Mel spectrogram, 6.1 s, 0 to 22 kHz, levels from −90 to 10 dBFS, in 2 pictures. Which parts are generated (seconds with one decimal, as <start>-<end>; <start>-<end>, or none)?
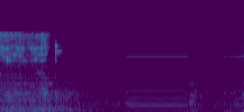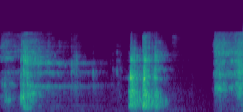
0.0-6.1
